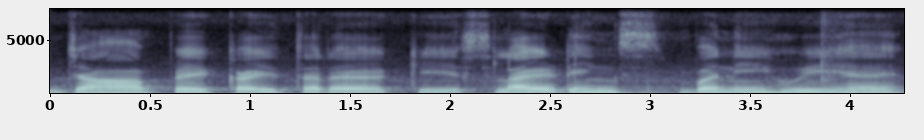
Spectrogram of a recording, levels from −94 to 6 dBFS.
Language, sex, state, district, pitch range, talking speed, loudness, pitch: Hindi, male, Uttar Pradesh, Deoria, 120-130 Hz, 125 wpm, -18 LUFS, 125 Hz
